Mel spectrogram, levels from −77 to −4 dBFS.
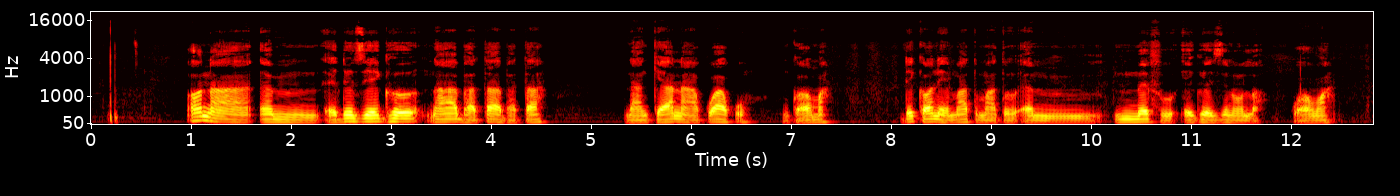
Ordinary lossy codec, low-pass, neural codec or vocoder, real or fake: MP3, 64 kbps; 19.8 kHz; none; real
